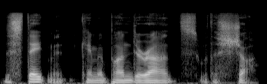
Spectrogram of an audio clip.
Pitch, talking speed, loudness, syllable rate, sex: 90 Hz, 180 wpm, -21 LUFS, 5.2 syllables/s, male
